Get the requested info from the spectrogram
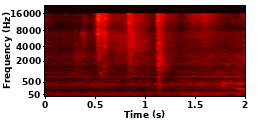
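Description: Quiet kitchen room tone with a steady low hum, and a couple of faint light knocks as a large plastic mixing bowl of pretzels is handled and lifted.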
